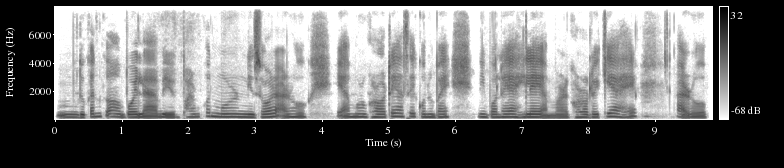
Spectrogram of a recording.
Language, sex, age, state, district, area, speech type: Assamese, female, 45-60, Assam, Dibrugarh, rural, spontaneous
